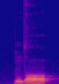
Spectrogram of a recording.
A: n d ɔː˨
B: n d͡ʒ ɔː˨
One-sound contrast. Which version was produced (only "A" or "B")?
A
